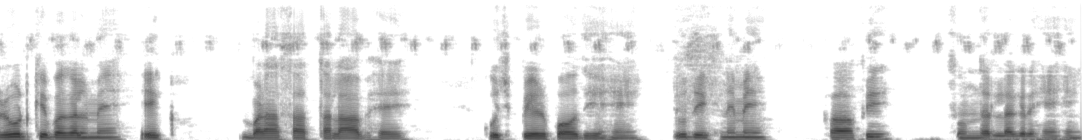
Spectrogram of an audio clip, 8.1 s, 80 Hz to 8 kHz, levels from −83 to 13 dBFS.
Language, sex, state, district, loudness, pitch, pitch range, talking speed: Hindi, male, Bihar, Jamui, -18 LUFS, 120 Hz, 115-125 Hz, 140 wpm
